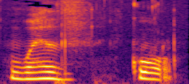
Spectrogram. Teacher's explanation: آئی 51 یہ ذال اس کو ز کا ساؤنڈ نہیں دینا وذکر را ساکن ہیوی ہوگا کیونکہ اس سے پہلے ہے ضمہ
